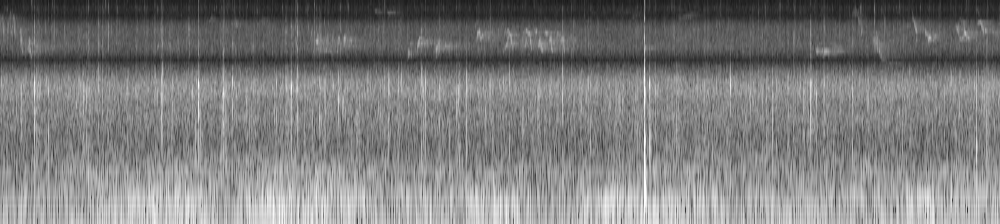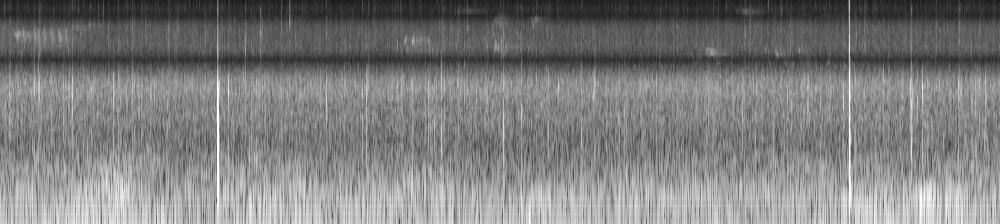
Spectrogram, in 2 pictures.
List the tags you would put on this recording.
Soundscapes > Nature
data-to-sound
nature
raspberry-pi
weather-data
modified-soundscape
phenological-recording
alice-holt-forest
artistic-intervention
soundscape
Dendrophone
field-recording
sound-installation
natural-soundscape

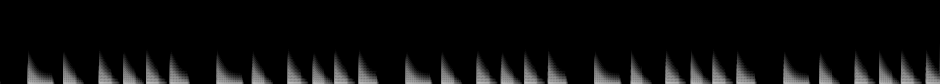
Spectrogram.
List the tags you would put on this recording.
Music > Solo instrument
303
Acid
hardware
house
Recording
Roland
synth
TB-03
techno

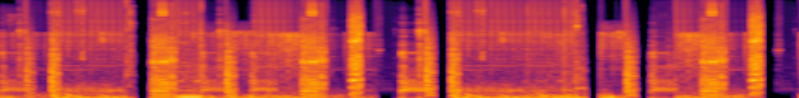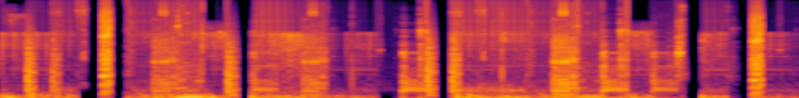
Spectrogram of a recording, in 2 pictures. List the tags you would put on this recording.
Instrument samples > Percussion
Samples
Soundtrack
Weird

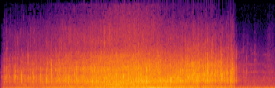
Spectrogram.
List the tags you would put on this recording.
Sound effects > Vehicles
driving
car
combustionengine

